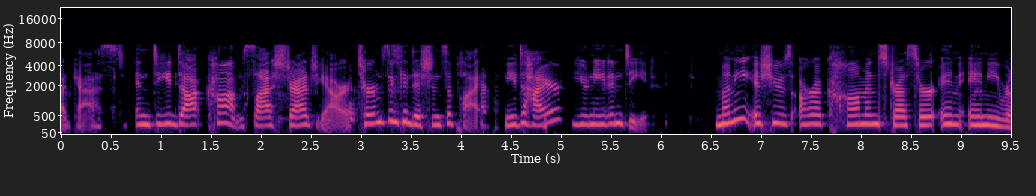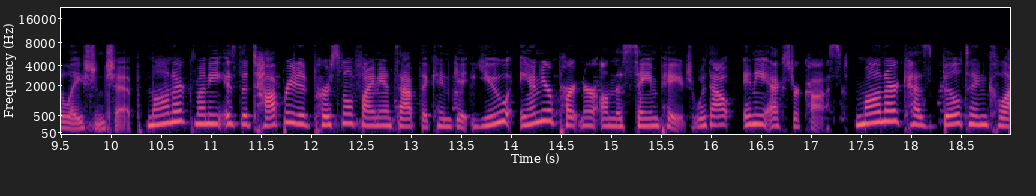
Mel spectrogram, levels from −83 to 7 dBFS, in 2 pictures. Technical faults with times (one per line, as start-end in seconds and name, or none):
0.07-3.38 echo leak
2.64-4.99 speech suppressed in double talk
5.42-6.34 echo leak
6.17-6.23 background gated by the echo canceller
7.77-9.24 echo leak
11.67-15.47 echo leak
16.55-18.57 echo leak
